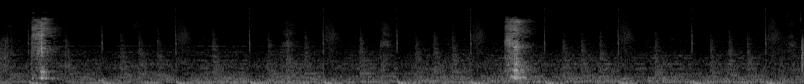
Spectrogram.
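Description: Two brief, sharp cough bursts from a cat over steady background noise and faint music.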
